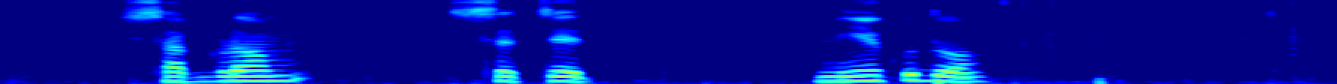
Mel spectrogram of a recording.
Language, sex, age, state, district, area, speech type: Santali, male, 30-45, West Bengal, Paschim Bardhaman, rural, spontaneous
